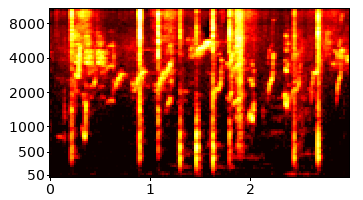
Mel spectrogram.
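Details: Dakhni teetar, grey francolin chicks, in Punjab, Pakistan: short high cheeping notes, some rising and some falling, broken up by loud knocking clicks and taps.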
